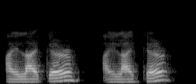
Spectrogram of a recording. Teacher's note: Her will be pronounced as er.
